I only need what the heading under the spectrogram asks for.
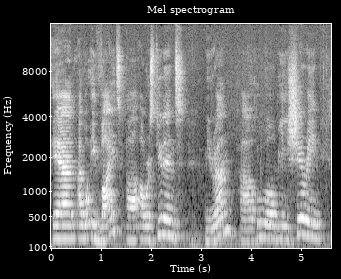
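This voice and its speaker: A man's voice: high-pitched, slow pace. Hesitant man presenting in a roomy hall. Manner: hesitant, many fillers and restarts. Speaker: program speaker at a university info day. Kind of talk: presenting slides to prospective students. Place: lecture hall. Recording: roomy hall, distant mic, faint hum.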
